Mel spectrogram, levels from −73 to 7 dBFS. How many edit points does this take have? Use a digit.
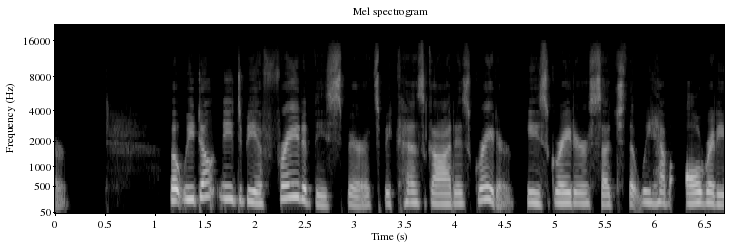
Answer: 1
